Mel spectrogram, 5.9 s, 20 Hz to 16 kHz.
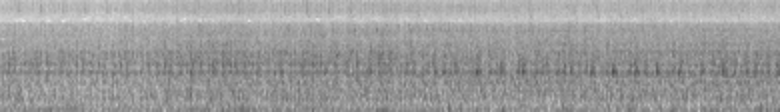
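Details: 1994 BMW E34 M50B20 with VANOS and automatic: even idle with a light, fairly steady tapping knock, not hydraulic lifters; chains, tensioner guides and VANOS redone, no oil use, knock unchanged for several years, cause unknown.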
